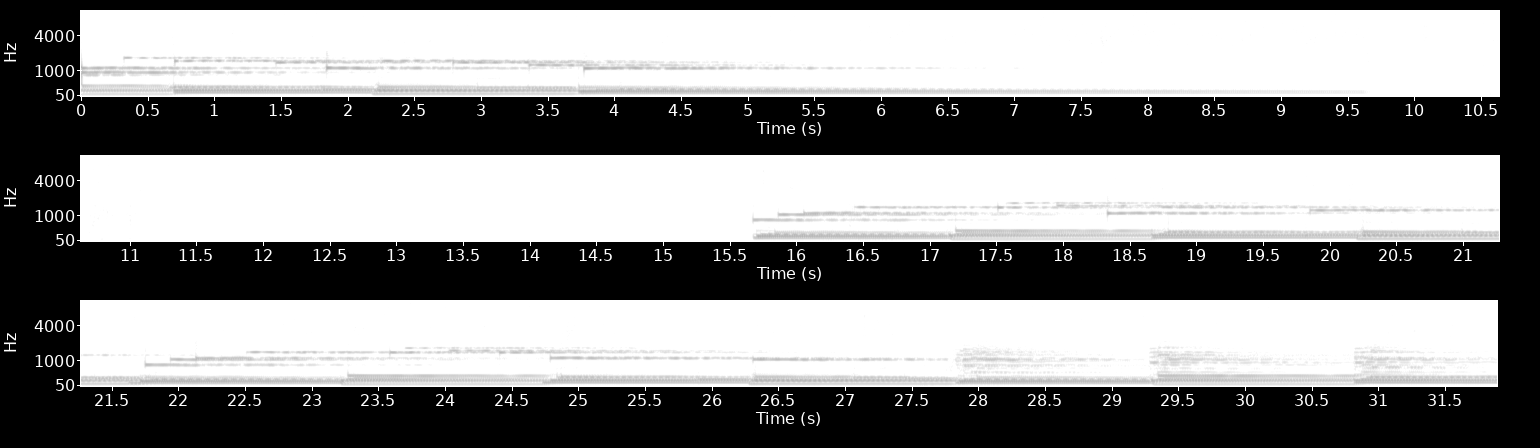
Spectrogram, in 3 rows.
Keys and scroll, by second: 7.0 space, 10.6 ctrl+z, 15.2 space, 19.1 space, 29.1 space.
